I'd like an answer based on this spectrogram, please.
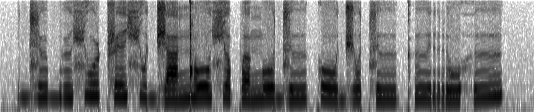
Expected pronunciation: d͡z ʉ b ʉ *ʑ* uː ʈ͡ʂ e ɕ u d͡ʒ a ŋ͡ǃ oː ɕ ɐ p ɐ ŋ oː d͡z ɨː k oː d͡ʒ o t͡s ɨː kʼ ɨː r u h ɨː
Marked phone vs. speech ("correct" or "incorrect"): incorrect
